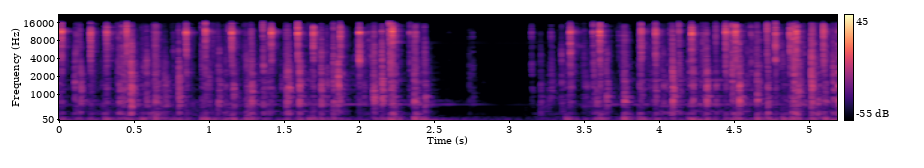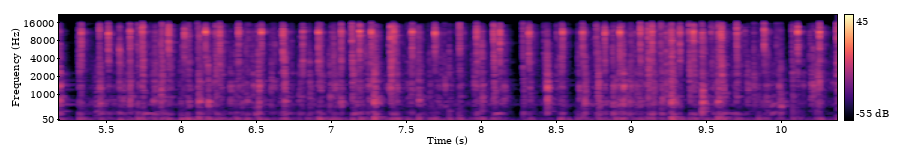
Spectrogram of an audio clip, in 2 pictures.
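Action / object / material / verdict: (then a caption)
tap / mechanical keyboard with plastic keycaps / plastic / none. A retro typewriter-style backlit mechanical keyboard with round plastic keycaps is typed on with long nails and fingertips. Fast, dense, bright clicks and clacks fill the clip, broken by a brief silence near the three-second mark before the steady typing resumes.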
